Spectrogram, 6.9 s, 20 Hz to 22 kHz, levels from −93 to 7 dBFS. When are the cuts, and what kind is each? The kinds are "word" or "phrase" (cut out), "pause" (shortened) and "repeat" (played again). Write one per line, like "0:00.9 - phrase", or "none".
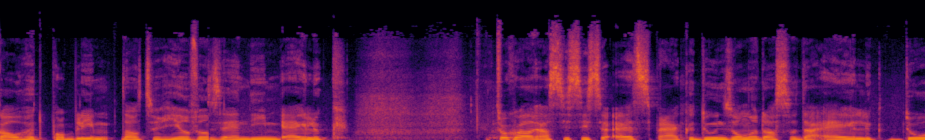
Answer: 0:00.9 - word
0:01.6 - word
0:02.1 - phrase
